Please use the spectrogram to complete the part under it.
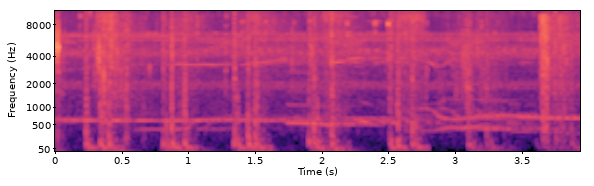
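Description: Horse hooves thud at a gallop on soft ground.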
